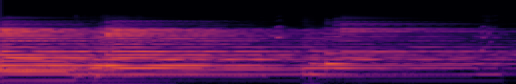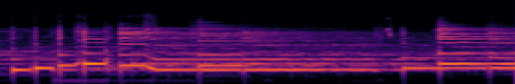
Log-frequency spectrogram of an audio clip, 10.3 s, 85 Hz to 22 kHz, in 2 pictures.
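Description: Jackson Pro Dinky HT7 seven-string electric guitar played through its Fishman Fluence neck humbucker on voice 1. It rings out sustained chords, then plays a quick run of short picked notes about five seconds in, and settles onto held notes.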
